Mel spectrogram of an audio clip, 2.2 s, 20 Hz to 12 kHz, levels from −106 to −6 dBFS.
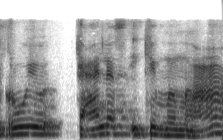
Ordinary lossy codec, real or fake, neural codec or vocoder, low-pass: MP3, 64 kbps; real; none; 7.2 kHz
